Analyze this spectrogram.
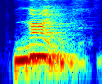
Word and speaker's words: knife: I tell you that when K comes before N, so K will be silent. Knife.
